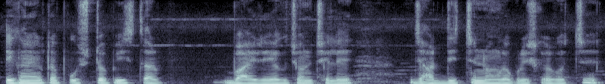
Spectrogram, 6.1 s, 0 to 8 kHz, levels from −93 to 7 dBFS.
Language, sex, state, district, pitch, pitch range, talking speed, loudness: Bengali, male, West Bengal, Dakshin Dinajpur, 120 Hz, 115-130 Hz, 130 wpm, -18 LUFS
